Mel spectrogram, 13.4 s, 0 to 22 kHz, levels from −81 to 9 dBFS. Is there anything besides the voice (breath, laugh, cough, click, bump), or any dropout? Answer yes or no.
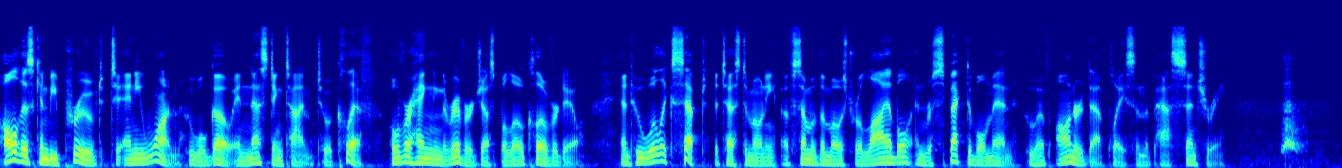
yes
